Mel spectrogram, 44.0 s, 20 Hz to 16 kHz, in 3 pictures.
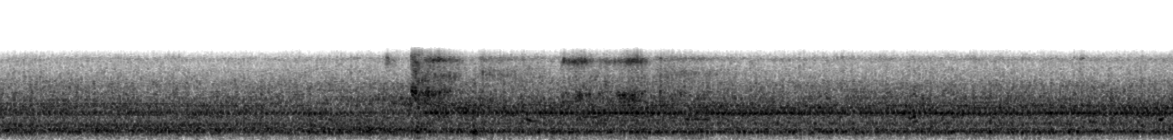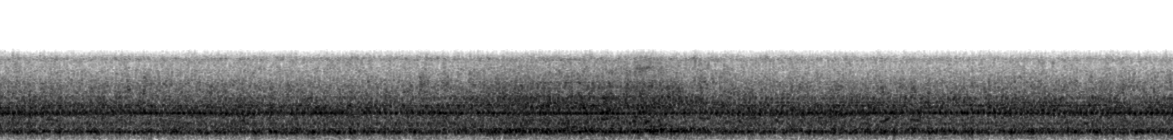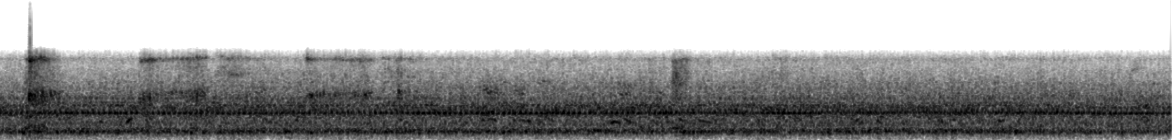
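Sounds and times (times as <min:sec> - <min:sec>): van engine drone from inside: 0:00.0 - 0:43.9.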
